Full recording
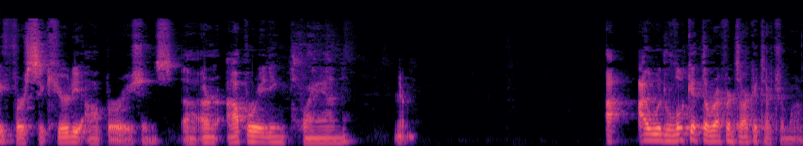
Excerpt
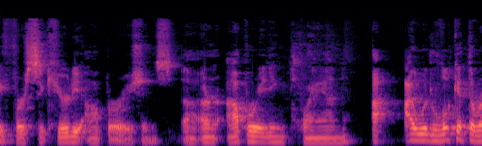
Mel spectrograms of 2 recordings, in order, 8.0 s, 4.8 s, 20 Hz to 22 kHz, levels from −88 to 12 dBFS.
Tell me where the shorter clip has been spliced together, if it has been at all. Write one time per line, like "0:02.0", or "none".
0:03.6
